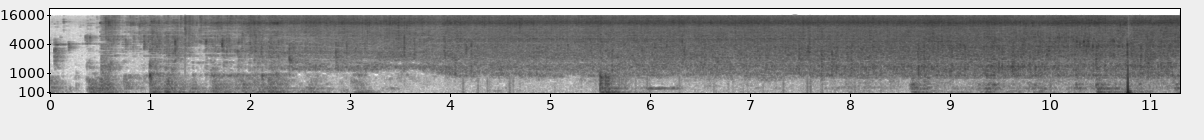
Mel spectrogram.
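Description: Raw pumpkin pieces dropped into hot oil in a kadhai, with a few knocks as they land, then sizzling steadily. The sizzle grows louder over the first few seconds and holds, and the pieces are stirred with a spatula near the end.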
